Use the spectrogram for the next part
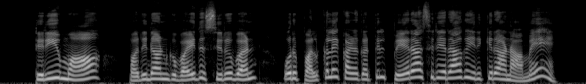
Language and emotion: Tamil, surprised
